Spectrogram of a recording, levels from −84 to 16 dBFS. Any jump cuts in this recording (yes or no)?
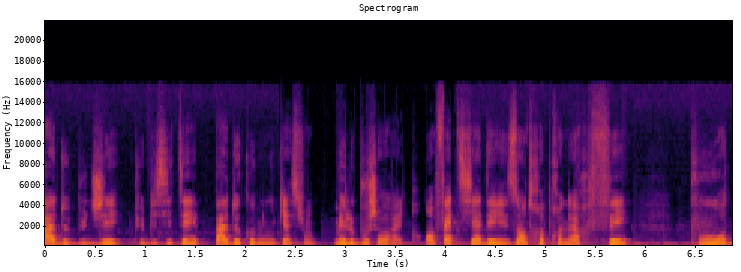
yes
